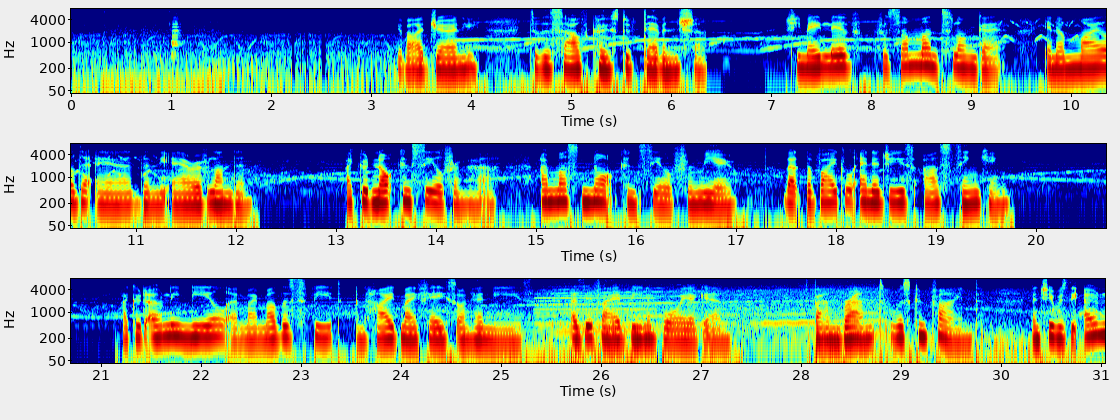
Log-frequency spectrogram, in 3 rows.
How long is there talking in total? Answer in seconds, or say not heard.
24 s.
